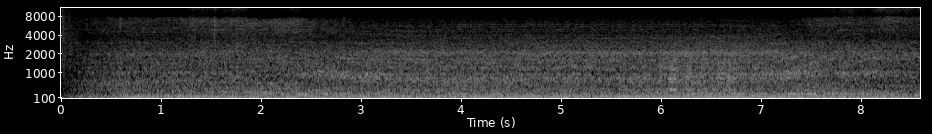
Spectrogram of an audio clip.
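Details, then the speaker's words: Subaru Legacy after a gutted aftermarket exhaust (thought to be from a diesel Octavia Mk1) that droned badly was swapped for a replacement original: smooth, low, even exhaust hum without booming or drone; normal exhaust note. "Koupil jsem tedy náhradu originálu a poslechněte si to auto nyní."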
